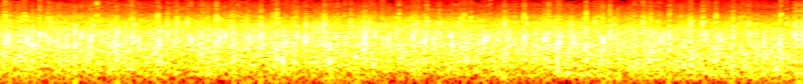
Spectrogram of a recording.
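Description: Audience applauding steadily, a dense patter of many hands clapping at the end of a choir's song.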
